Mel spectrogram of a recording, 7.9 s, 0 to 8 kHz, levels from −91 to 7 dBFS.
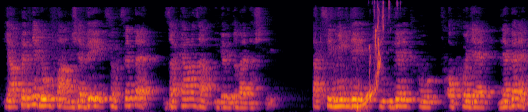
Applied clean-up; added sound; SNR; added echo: classical method WPE with log-MMSE.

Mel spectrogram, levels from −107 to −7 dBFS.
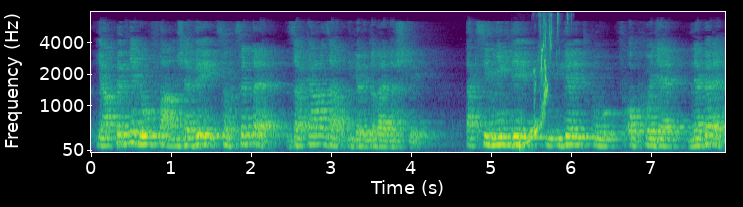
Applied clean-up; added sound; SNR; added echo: none; Gurgling / Liquid; 4 dB; reverberation time 0.9 s.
